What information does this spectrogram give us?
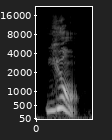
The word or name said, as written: yong4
